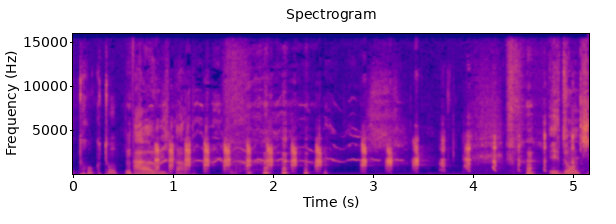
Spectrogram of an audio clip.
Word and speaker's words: Troughton: Excuse-moi, je te coupe parce que t'as mal prononcé, c'est Troughton.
